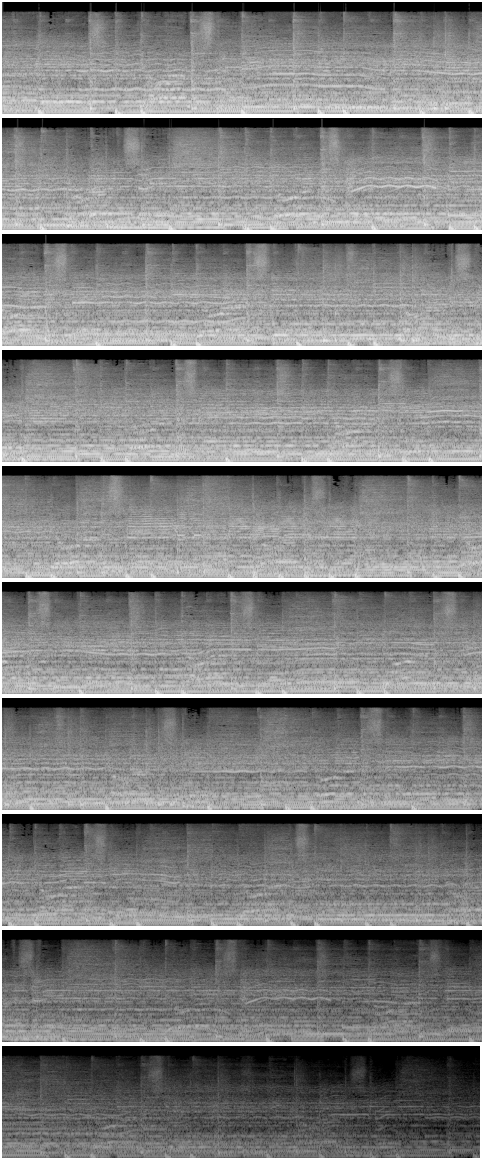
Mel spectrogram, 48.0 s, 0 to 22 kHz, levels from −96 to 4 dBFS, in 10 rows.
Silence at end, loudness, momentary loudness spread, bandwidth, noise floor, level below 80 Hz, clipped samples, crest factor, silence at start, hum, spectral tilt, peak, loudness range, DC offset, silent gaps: 2.85 s; -12 LUFS; 16 LU; 15.5 kHz; -49 dBFS; -24 dBFS; under 0.1%; 14 dB; 0 s; none; -4.5 dB/octave; 0 dBFS; 16 LU; under 0.1%; none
